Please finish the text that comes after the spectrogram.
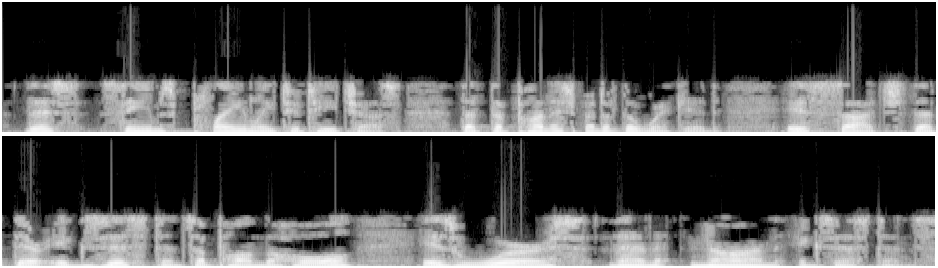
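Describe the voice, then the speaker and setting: A man reading a scripted sermon in a measured, solemn and formal manner. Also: medium pitch, slightly rough, no echo. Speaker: reader of a historical sermon. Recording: narrow phone-like radio sound, dry.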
